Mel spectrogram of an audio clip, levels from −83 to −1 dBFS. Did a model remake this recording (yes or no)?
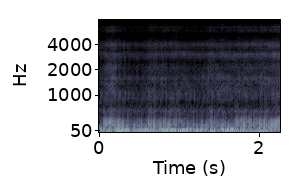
yes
